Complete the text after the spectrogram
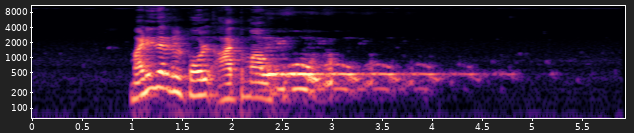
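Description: A man cries out in a long, wailing exclamation.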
